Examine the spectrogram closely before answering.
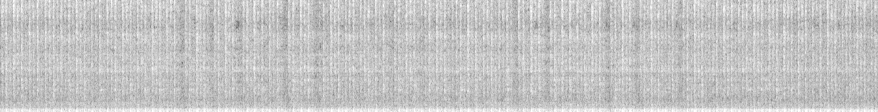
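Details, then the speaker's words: Vauxhall Viva HC during rebuild, first start after refit with temporary fuel supply: uneven clattering knock on a lumpy idle, about three beats a second; owner suspects flywheel clipping a slipped gearbox cover plate, alternator and water pump ruled out. "right i took the belt off to eliminate the alternator and the water pump for that noise i've got a new water pump i'm sure both of the noises coming from like a guard plate that's in the gearbox"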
